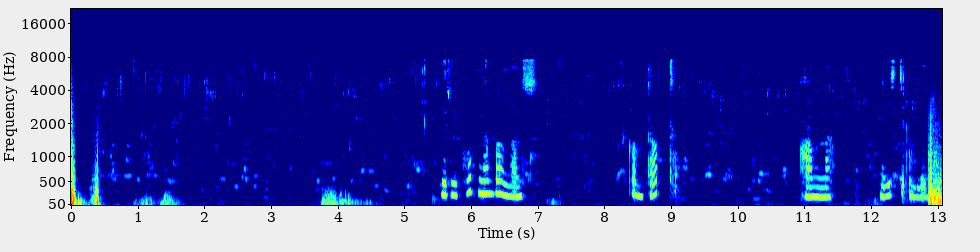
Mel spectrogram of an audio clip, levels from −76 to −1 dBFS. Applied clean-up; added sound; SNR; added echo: classical method log-MMSE.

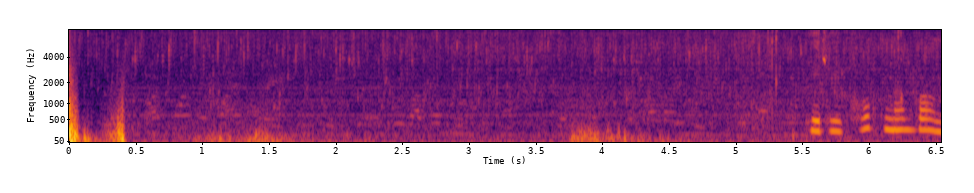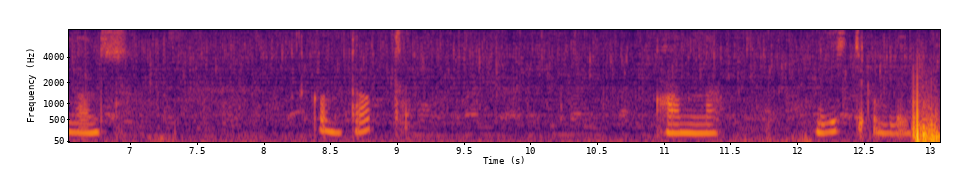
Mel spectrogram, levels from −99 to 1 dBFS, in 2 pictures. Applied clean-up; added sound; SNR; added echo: none; Water tap, faucet; 17 dB; none.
